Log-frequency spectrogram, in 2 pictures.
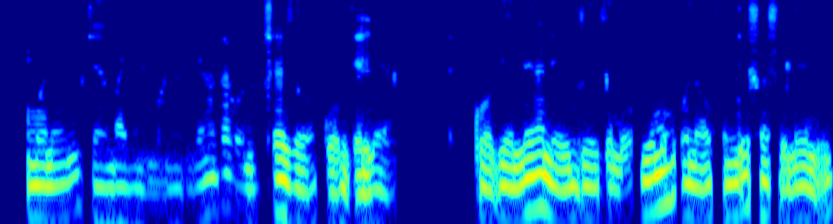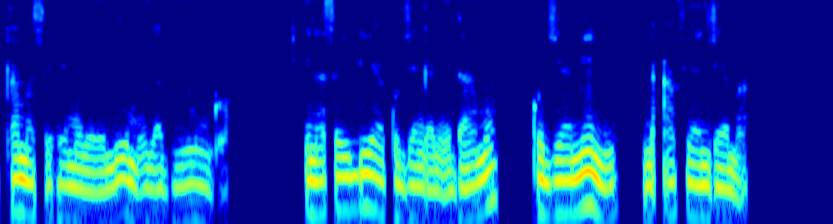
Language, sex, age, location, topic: Swahili, male, 18-24, Kisumu, education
